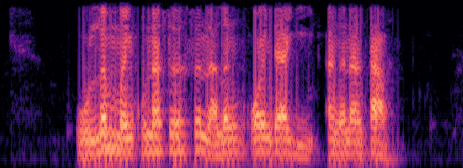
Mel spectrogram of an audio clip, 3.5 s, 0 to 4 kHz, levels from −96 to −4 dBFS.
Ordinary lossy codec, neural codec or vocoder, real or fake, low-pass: Opus, 64 kbps; none; real; 3.6 kHz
